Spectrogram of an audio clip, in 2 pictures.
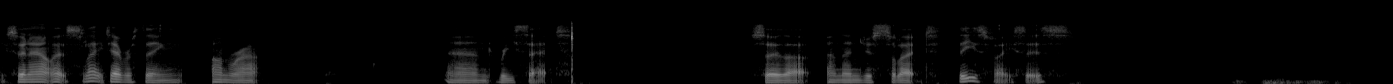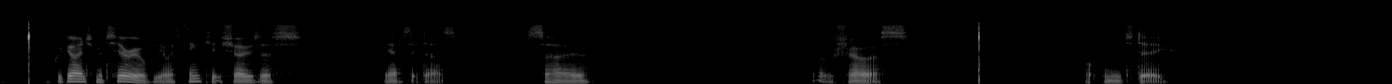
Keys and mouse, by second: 0.0 a, 0.1 a, 2.1 u, 3.6 u, 9.2 middle click, 13.5 ctrl+s, 16.8 middle click, 19.4 s, 24.8 s.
